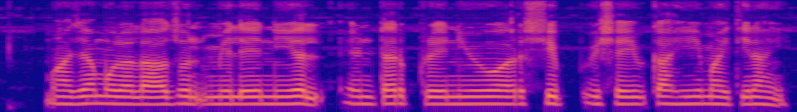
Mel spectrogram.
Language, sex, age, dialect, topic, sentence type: Marathi, male, 18-24, Standard Marathi, banking, statement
